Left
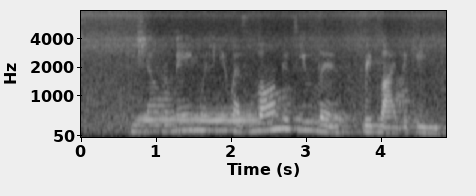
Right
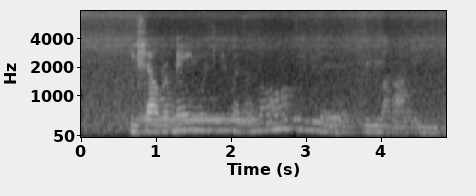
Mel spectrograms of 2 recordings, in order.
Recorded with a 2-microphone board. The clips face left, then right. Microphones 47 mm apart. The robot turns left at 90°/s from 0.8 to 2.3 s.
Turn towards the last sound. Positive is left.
turn(degrees=110)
